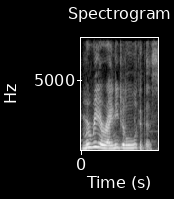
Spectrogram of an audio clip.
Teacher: if a name ends in an A, there will be an R at the end of it. Like somebody will say like, I don't know, Maria, but they'll say Maria. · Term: random R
